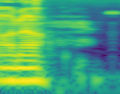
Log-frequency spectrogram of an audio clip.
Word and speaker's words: Ono: O-N-O, however you pronounce that. – That's Ono.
